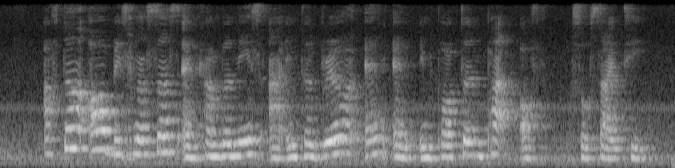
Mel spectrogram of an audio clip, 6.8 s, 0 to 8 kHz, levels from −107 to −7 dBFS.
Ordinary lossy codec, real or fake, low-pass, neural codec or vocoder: none; real; 7.2 kHz; none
